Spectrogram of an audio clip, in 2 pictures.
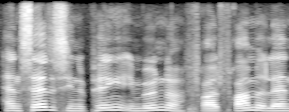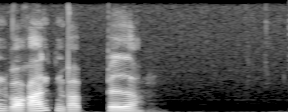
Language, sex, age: Danish, male, 24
